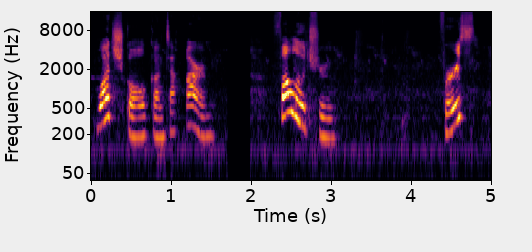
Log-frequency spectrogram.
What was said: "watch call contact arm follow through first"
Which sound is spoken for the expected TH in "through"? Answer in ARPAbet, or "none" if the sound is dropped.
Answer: T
